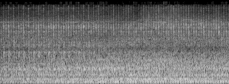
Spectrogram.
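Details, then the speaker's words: Mercedes ML350 with a rebuilt replacement engine: steady idle with an even clatter, no knock or misfire; sounds healthy. "I'm massively impressed with myself. I'm really happy. It sounds great."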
